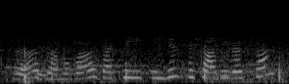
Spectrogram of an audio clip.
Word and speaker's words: Jamavar: How do you pronounce it? Jamavar. Jamavar.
